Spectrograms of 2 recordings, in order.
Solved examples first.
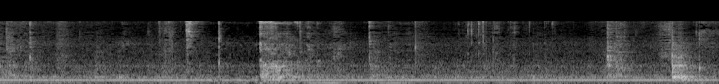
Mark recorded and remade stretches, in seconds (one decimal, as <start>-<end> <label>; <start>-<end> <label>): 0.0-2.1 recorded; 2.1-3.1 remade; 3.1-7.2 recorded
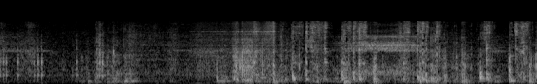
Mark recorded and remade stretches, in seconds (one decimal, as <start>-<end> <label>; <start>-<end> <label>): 0.0-1.9 recorded; 1.9-2.8 remade; 2.8-5.4 recorded

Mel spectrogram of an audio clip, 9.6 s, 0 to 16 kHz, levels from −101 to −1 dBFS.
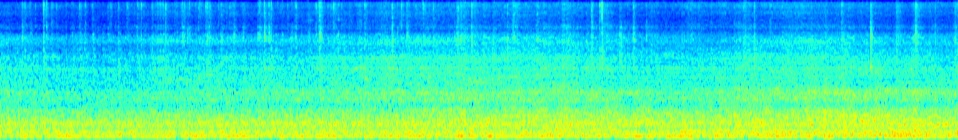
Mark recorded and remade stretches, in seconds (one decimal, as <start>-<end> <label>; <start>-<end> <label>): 0.0-4.6 recorded; 4.6-9.6 remade

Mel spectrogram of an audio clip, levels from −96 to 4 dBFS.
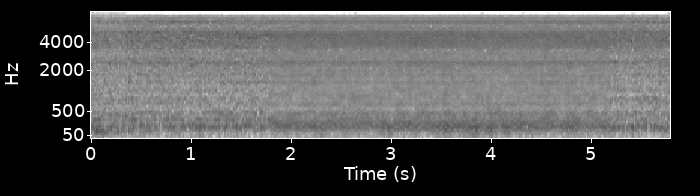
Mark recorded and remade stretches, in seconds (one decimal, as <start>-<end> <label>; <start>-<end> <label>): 0.0-1.8 recorded; 1.8-5.2 remade; 5.2-5.8 recorded

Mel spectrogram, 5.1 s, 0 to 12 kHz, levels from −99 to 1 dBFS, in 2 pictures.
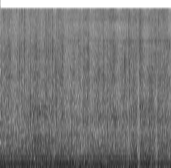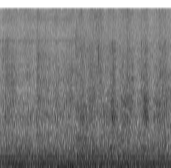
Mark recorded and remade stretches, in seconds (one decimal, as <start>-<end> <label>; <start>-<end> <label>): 0.0-1.0 recorded; 1.0-3.7 remade; 3.7-5.1 recorded

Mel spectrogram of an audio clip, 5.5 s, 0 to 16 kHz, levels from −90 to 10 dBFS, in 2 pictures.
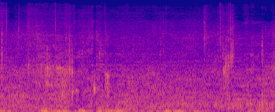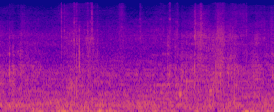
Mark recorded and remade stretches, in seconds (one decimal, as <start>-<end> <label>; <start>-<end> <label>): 0.0-5.5 remade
